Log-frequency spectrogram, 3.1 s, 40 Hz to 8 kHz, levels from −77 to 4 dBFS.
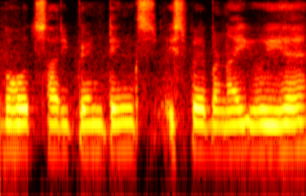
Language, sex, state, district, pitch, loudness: Hindi, male, Haryana, Rohtak, 140 Hz, -15 LUFS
